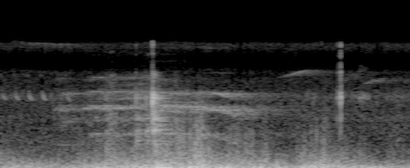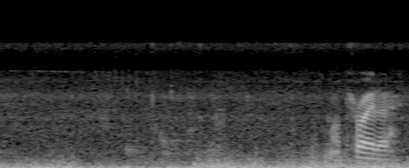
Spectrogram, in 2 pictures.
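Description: Low rumbling wind buffets the microphone throughout, loud and close, with a few faint clicks and tones over it.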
